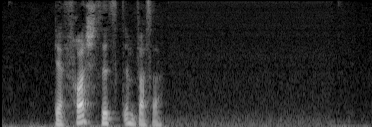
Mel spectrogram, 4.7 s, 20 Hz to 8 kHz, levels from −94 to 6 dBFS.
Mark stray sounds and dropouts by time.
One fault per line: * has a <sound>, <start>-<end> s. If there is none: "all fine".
all fine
